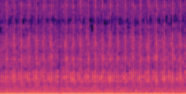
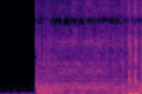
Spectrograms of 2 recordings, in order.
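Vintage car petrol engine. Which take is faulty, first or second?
second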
